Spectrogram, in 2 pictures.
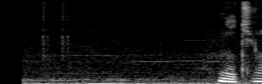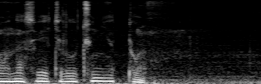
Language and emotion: Russian, neutral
